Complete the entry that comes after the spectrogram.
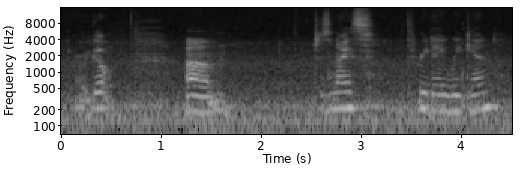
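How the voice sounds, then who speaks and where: A woman with a Canadian accent speaks at a medium pitch and a fairly quick pace in an animated tone. Noticeable background noise and audible room echo surround her. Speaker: beauty vlogger. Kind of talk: makeup tutorial chat. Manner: loud; casual, animated.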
